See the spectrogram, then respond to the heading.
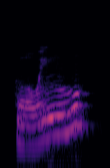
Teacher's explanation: that weird sound that is not an n and not a g is just one sound that blends both sounds together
